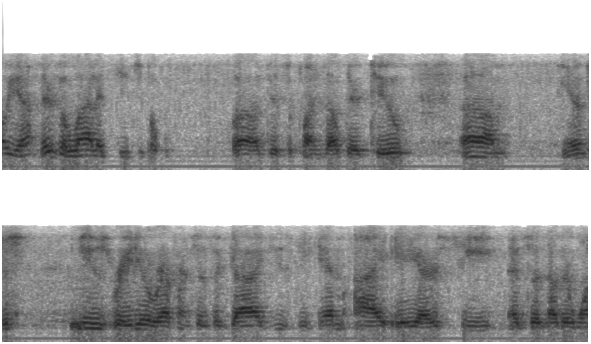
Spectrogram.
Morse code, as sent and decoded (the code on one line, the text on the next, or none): none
